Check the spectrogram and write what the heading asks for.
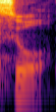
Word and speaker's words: Sewell: It's Sewell. It's just like Sewell. – Sewell, yeah. Just kind of flow through all the letters and it just becomes one mush.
